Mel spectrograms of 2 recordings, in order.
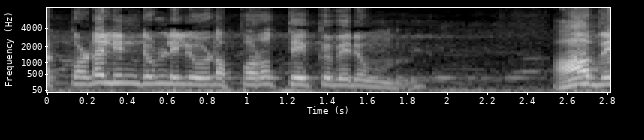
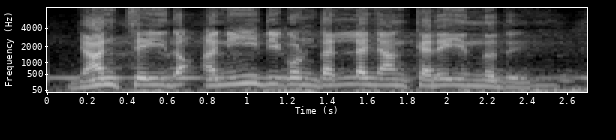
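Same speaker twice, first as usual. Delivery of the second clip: low, soft, understated grief; heartbroken reply; 5 semitones lower, 6 dB quieter than usual. Retold or imitated. Umar answering his worried companions, understated heartbreak. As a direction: retell a weeping man's answer with subdued sorrow. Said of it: "നെഞ്ചു പൊട്ടി തിരിച്ചു പറഞ്ഞു".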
